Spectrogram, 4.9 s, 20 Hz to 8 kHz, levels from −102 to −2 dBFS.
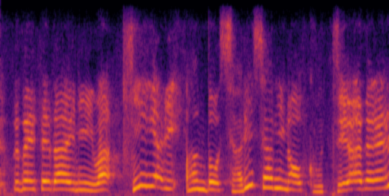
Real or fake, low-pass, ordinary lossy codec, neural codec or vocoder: fake; 7.2 kHz; Opus, 16 kbps; codec, 16 kHz, 2 kbps, FunCodec, trained on LibriTTS, 25 frames a second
